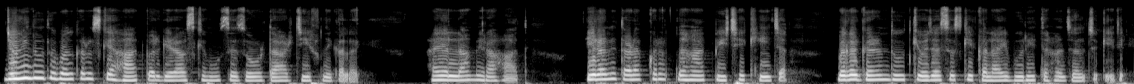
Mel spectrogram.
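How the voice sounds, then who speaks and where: A woman narrating a romance novel in a steady, even storytelling voice. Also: mid-range voice, gravelly.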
